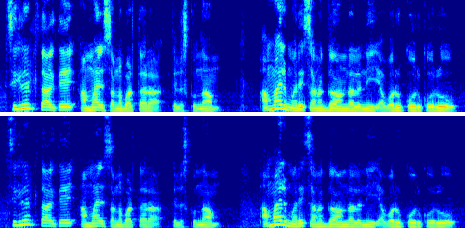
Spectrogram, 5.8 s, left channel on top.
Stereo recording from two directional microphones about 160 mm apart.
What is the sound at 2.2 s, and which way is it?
Speech, 5° left (ahead or behind).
